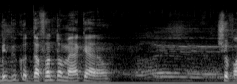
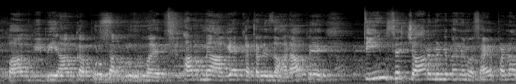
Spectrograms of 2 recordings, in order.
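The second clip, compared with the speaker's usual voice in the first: ordinary delivery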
